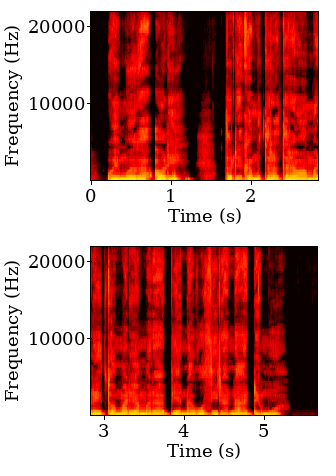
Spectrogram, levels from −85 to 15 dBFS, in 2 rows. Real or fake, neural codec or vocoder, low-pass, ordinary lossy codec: real; none; none; none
